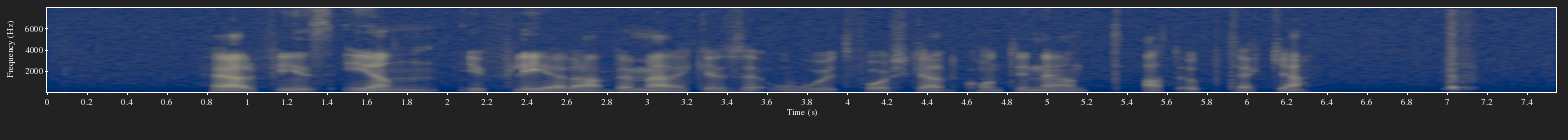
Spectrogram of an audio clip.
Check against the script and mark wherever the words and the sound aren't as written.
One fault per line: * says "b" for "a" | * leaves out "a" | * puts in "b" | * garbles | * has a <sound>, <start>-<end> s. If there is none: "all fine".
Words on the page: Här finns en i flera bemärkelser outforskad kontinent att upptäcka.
* has a whoosh, 7.0-7.2 s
